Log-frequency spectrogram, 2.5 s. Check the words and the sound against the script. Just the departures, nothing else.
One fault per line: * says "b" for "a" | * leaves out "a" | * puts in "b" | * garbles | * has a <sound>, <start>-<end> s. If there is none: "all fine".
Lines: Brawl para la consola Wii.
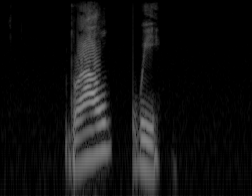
* leaves out "para la consola"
